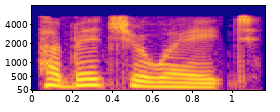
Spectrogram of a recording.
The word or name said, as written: habituate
